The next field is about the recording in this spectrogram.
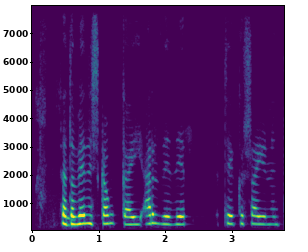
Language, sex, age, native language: Icelandic, female, 12, Icelandic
